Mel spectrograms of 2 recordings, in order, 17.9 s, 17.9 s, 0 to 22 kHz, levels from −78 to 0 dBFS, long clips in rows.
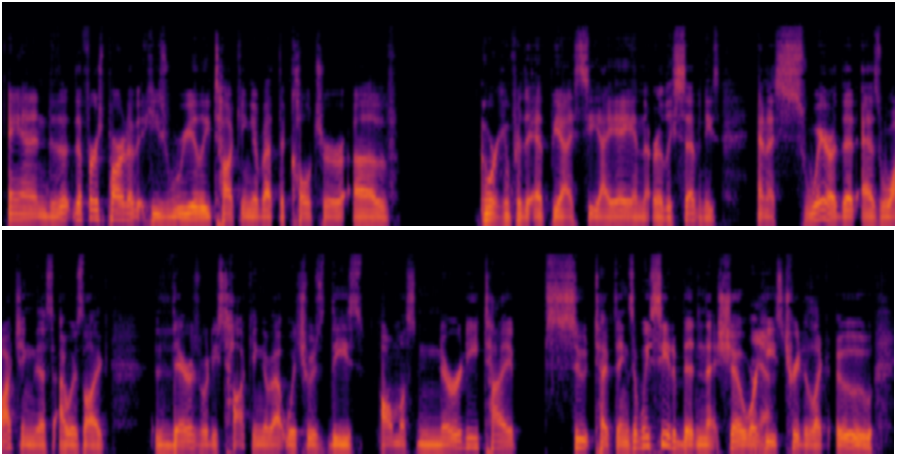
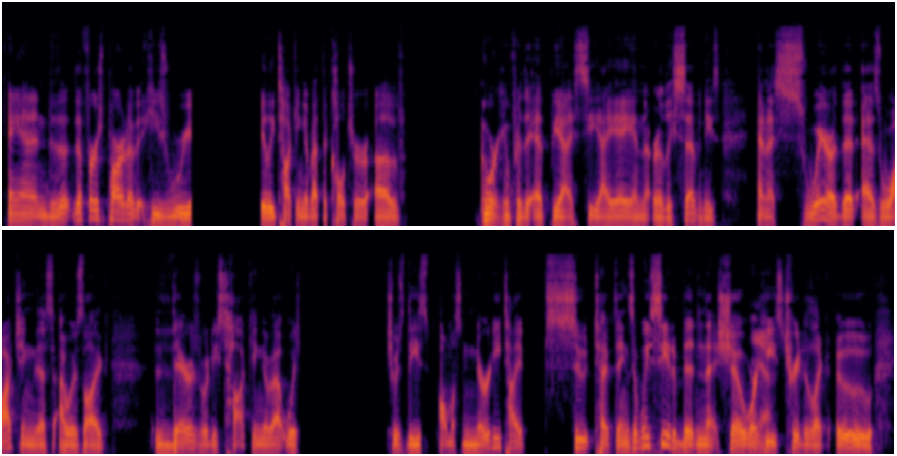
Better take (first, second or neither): first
